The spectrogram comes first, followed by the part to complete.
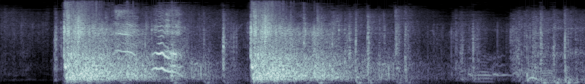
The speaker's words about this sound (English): One more step, and I'll fire.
